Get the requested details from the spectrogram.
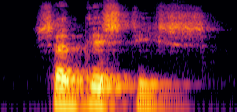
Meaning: sadistic
- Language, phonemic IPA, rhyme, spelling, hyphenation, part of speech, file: Dutch, /saːˈdɪs.tis/, -ɪstis, sadistisch, sa‧dis‧tisch, adjective, Nl-sadistisch.ogg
